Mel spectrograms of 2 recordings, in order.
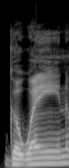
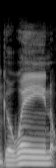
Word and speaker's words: Gawain: Although Sir Gawain, which for the pronunciation, different places, different ways. So it could be Gawain or Gawain. And then Lowry was saying, Sean Harris, who plays King Arthur in this, he said Garwin or something in the movie,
